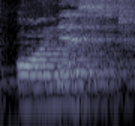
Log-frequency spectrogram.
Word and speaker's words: honest: so you can see H is silent in the beginning we will take another example honest okay as we say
